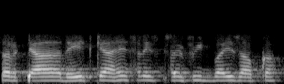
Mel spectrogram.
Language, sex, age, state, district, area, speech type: Hindi, male, 18-30, Madhya Pradesh, Hoshangabad, urban, conversation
